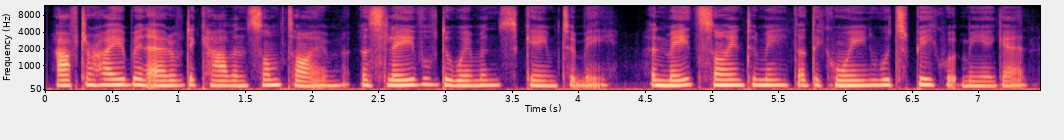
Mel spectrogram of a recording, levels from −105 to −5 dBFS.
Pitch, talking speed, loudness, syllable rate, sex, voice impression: 205 Hz, 250 wpm, -18 LUFS, 5.2 syllables/s, female, very feminine, slightly young, slightly adult-like, thin, slightly relaxed, slightly weak, slightly dark, very soft, muffled, slightly halting, slightly raspy, very cute, intellectual, slightly refreshing, very sincere, very calm, very friendly, very reassuring, unique, very elegant, very sweet, kind, very modest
